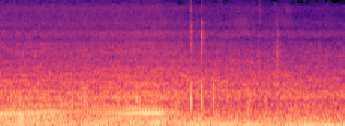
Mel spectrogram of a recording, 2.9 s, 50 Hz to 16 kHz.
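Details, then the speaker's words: GMC 2500 HD V8 pickup: the engine pulls up through the revs with an even, steady roar and no stumble or misfire, feeling like it is firing on all eight with power all the way through the RPM band. "this is by far the best this truck has ever felt it definitely feels like we're hitting on all eight it feels like we've got all the power all the way through the RPM band"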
